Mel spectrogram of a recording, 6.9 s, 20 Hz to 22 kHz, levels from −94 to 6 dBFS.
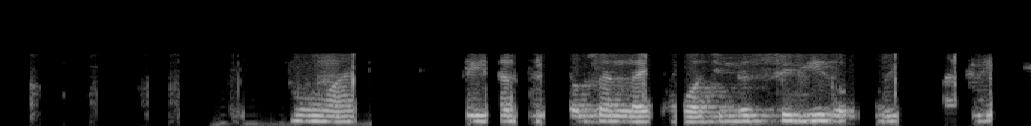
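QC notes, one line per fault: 0.00–1.47 s, background gated by the echo canceller: the room tone sinks by about 37 dB in bursts totalling about a second, then recovers. The canceller clamps the microphone while the loudspeaker plays. On a spectrogram the noise floor goes blank in patches; the waveform flattens to near silence.
0.18–2.39 s, 3.14–3.24 s, 4.28–4.32 s, 5.22–6.01 s, 6.58–6.63 s, other side's voice leaking through: a faint second voice sits about 25 dB under the talker, and about 20 dB under in the 5.22–6.01 s stretch. This is likely loudspeaker echo the canceller left behind. The spectrogram shows weak harmonic traces between the main voice's bands. The short ones appear as brief smudges.
1.88–4.58 s and 5.57 s to the end, speech suppressed in double talk: the talker's voice dips by around 40 dB in places, for about two seconds in the first span, and thins or breaks while the far side is active. 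This is likely the canceller treating overlapping speech as echo. The waveform shows chopped, collapsed envelopes. On the spectrogram, harmonics fade or vanish mid-syllable, all within the call's 4 kHz ceiling.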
